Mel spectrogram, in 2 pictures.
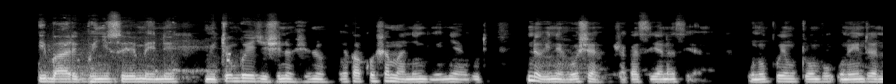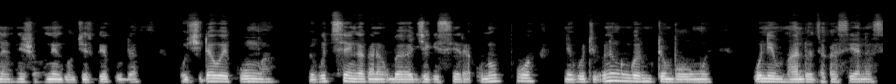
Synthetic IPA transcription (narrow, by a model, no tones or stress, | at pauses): iɓaɾiɡʱwiɲiso̞je̞me̞ne̞mito̞mboje̞t͡ʃiʐino̞ʐino̞jakako̞ʃamaniŋɡine̞ɲajaje̞kuti̥ | indo̞ine̞ɦo̞ʃaʐakasijanasija̰na | uno̞puwamuto̞mbo̞ʔuno̞e̞nderanane̞ʐaune̞ŋɡe̞ut͡ʃizwe̞kuːɗa | ut͡ʃiɗawe̞kumwa | we̞kut͡se̞ŋɡakanakuɓajwad͡ʒe̞kise̞ɾa̰ʔuno̞puwa | ne̞kut̬iʔṵne̞ŋɡeoŋɡeurimuto̞mbo̞umwe̞ | une̞m̤ando̞d͡zakasijanasijn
